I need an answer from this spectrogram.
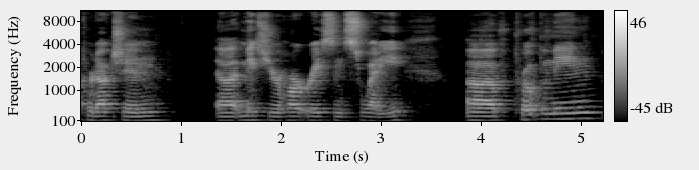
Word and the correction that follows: dopamine: Oh, dopamine.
